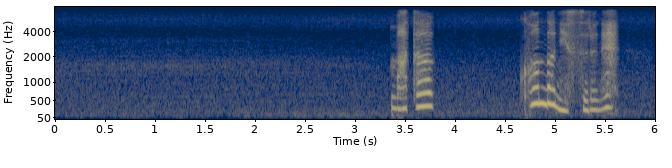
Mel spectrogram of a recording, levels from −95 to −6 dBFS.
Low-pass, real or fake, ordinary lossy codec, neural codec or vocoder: 7.2 kHz; real; none; none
